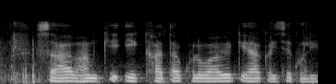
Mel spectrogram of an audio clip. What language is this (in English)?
Bhojpuri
